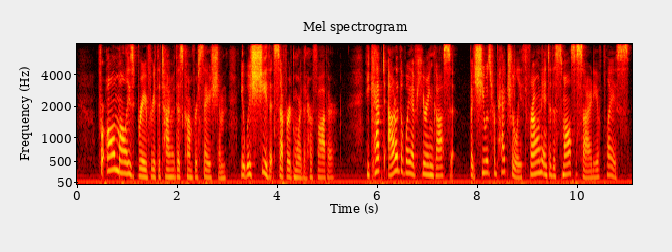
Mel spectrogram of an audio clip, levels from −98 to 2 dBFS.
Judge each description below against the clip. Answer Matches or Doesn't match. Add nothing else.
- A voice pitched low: Doesn't match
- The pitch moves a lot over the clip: Matches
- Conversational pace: Doesn't match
